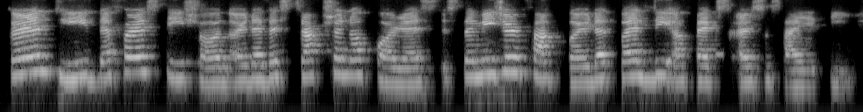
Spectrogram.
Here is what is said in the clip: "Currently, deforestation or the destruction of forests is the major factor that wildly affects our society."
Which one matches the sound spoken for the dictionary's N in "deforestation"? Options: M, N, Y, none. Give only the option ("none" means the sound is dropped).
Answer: N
